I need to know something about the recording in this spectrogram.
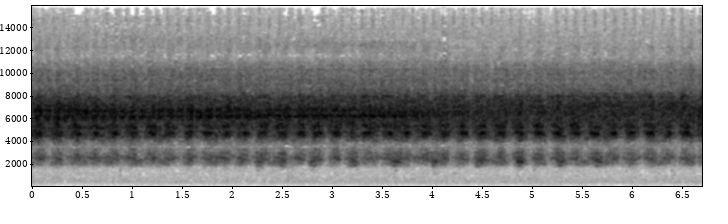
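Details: Loud, steady cicada drone, a bright high buzz with rapid rhythmic pulsing and no pauses or other sounds.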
